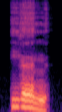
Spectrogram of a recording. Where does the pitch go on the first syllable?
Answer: falling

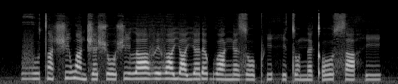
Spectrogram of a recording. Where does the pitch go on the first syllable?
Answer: rising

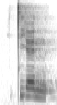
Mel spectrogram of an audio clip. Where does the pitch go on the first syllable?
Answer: falling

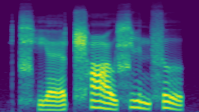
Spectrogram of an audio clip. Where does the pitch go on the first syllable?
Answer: rising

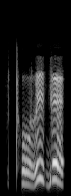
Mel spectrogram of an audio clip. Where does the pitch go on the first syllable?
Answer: low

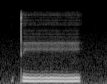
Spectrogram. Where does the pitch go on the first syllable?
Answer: low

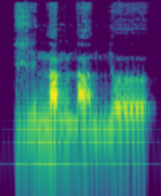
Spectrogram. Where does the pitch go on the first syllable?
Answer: rising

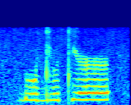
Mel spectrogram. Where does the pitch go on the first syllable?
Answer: low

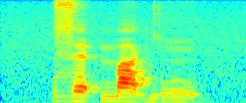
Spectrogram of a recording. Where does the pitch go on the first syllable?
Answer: high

